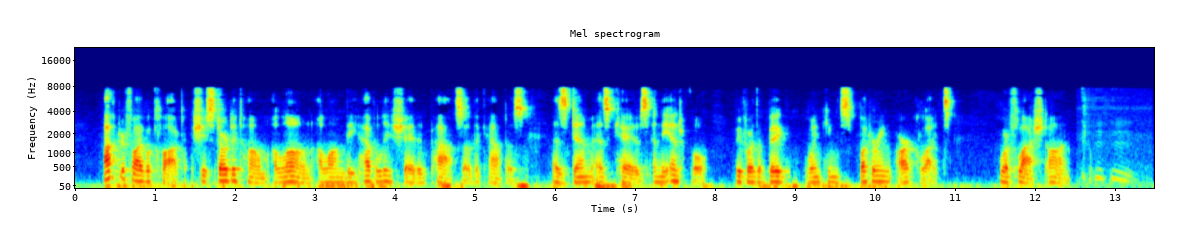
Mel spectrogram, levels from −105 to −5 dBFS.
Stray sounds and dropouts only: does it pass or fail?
fail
